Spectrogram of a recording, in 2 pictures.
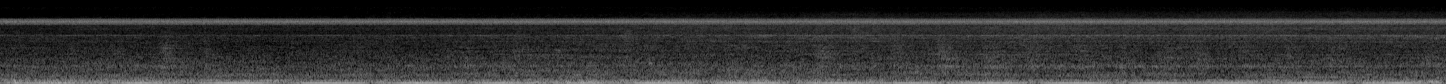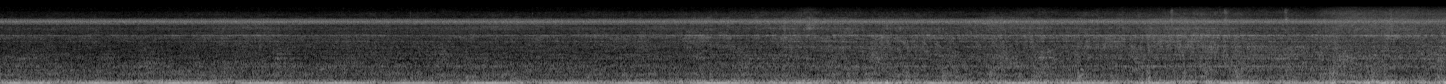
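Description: Steam locomotive No. 475, a 4-8-0, drifts slowly closer, with a low, regular pulsing about one and a half times a second that grows a little louder near the end. Insects buzz steadily at a high pitch behind it.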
